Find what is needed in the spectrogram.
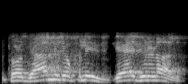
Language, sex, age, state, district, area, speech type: Sindhi, male, 60+, Madhya Pradesh, Katni, urban, conversation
